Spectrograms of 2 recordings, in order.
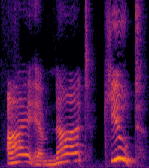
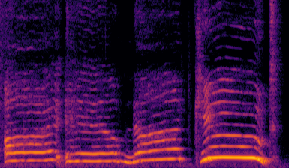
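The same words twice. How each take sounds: First: Defiant wolf. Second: Very high, loud, slowly sung out; sung, belt it like a wailing song; sung protest. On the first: Wolf insists in story. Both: Acted.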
